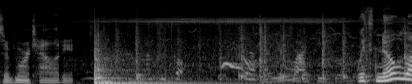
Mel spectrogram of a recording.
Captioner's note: speaking local language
